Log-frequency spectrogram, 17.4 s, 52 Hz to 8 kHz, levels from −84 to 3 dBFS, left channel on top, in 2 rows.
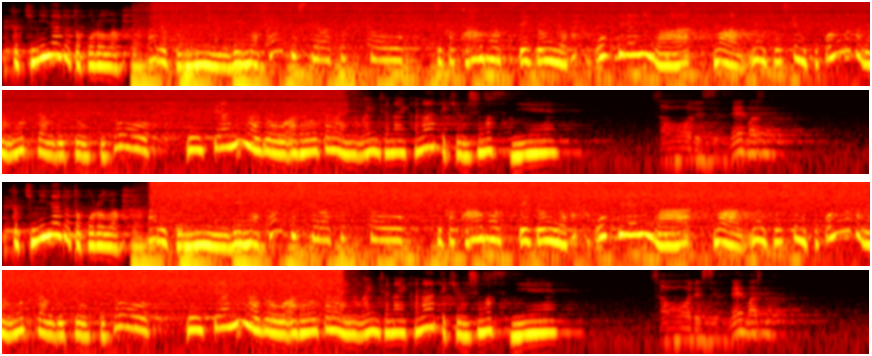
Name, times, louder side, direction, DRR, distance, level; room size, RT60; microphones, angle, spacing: voice 1, 0.2-14.2, right 1 dB, 10° right, 4 dB, 0.9 m, -23 dB
sound 1, 1.3-8.7, left 1 dB, 85° left, 1.1 m, -31 dB
sound 2, 1.5-12.1, right 10 dB, 70° right, 1.4 m, -31 dB
voice 2, 15.2-16.3, right 1 dB, 35° right, -1 dB, 3.8 m, -38 dB
28.5 x 25.0 x 8.0 m, 1.3 s
head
